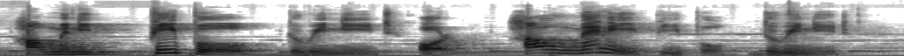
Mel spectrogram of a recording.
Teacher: you will let the intonation fall towards the end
